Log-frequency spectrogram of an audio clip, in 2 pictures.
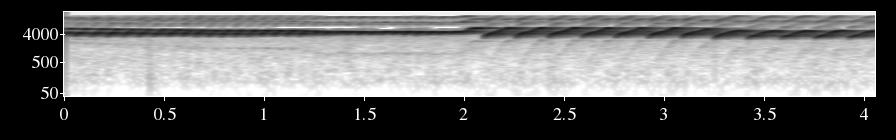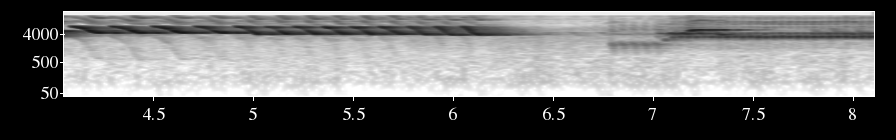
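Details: Canary song, Belgian or Spanish timbrado type, used for song training: successive high rolling trills changing pitch in steps, with fast downward-sweeping note series, a short pause, then resumed trilling.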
